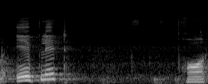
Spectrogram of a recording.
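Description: A marker writing on a whiteboard, with a man's voice in short bursts in the first half-second and again at the end.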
